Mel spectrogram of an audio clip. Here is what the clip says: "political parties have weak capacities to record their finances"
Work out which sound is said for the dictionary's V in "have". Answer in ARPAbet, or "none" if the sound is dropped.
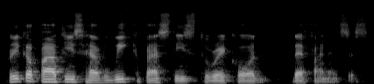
V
